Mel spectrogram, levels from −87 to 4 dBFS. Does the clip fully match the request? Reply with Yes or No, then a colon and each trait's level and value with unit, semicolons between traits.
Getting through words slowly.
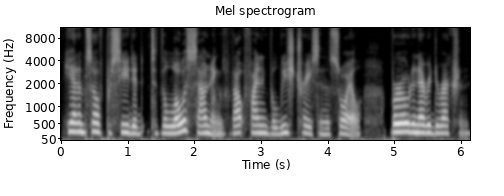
No: average, 195 wpm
